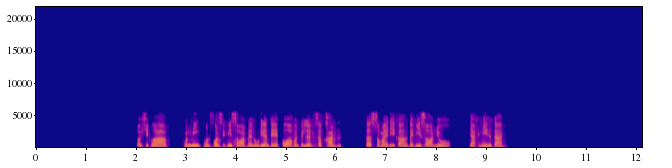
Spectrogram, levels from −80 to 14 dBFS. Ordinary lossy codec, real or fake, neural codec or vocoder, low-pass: AAC, 32 kbps; fake; codec, 16 kHz, 2 kbps, FunCodec, trained on Chinese and English, 25 frames a second; 5.4 kHz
